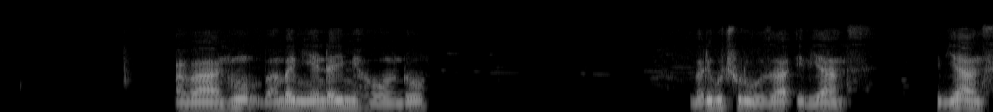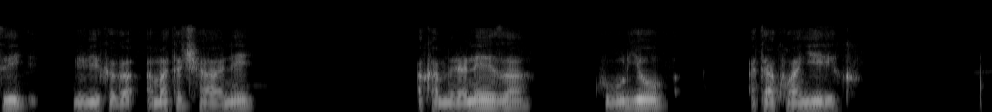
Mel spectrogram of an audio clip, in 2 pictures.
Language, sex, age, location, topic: Kinyarwanda, male, 50+, Musanze, government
